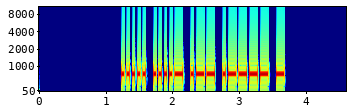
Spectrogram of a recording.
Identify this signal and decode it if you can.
Morse code, heard as a keyed tone, about 29 wpm, 700 Hz. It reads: 54W1T
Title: Five Challenging Letter-Number Combinations 30wpm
